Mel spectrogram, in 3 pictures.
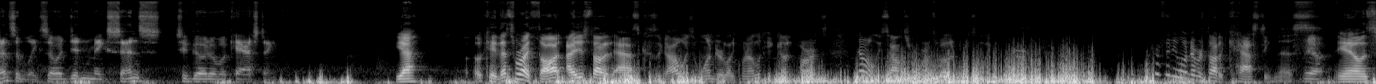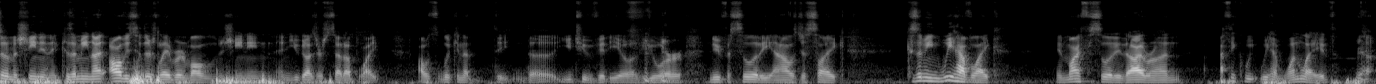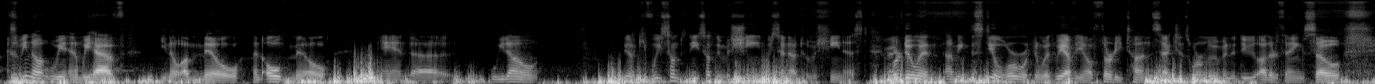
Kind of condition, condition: fault, wind noise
